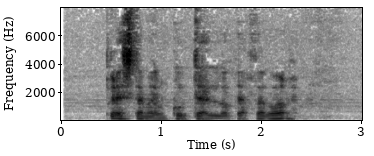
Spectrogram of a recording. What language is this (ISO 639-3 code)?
ina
